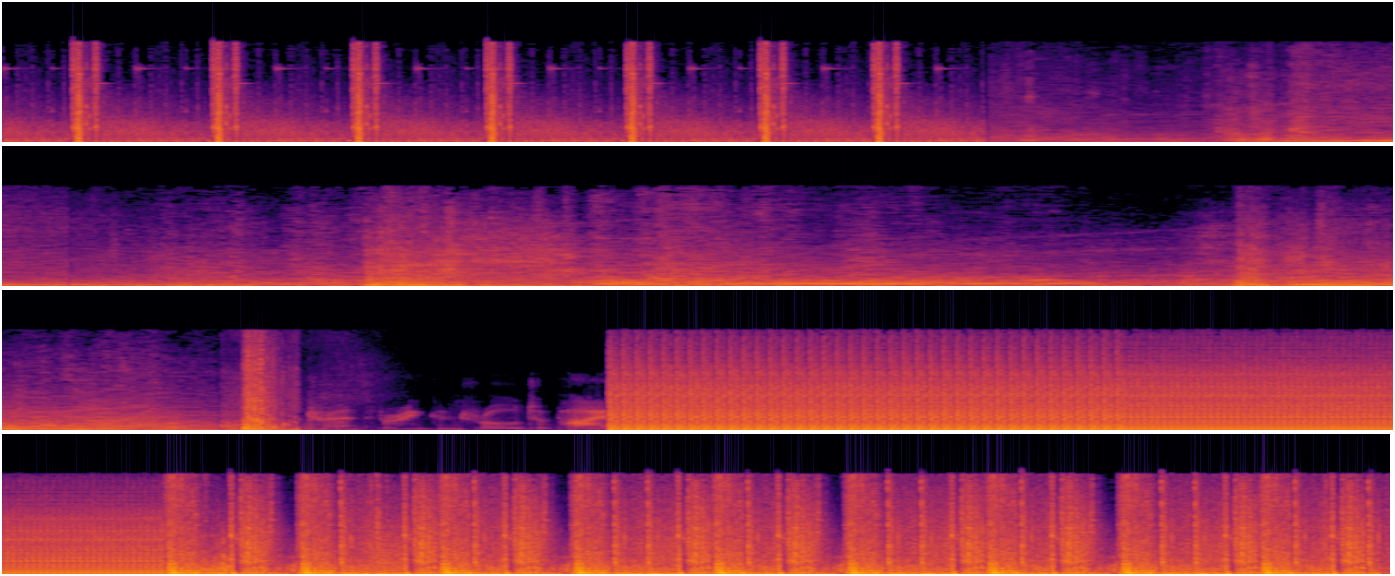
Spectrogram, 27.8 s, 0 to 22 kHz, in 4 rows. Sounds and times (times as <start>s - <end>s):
Speech: 15.4s - 17.0s
Video game music: 16.9s - 27.8s.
